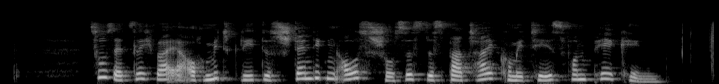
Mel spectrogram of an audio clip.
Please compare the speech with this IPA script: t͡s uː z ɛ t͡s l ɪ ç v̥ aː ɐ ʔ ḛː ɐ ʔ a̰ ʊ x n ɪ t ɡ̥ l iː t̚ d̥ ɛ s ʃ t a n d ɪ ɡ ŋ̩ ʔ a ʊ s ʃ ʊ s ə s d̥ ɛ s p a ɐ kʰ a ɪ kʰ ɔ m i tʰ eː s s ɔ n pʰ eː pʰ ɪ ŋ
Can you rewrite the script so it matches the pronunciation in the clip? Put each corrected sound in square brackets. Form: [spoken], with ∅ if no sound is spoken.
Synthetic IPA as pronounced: t͡s uː z ɛ t͡s l ɪ ç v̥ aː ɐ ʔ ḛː ɐ ʔ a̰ ʊ x [m] ɪ t ɡ̥ l iː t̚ d̥ ɛ s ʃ t [ɛ] n d ɪ ɡ ŋ̩ ʔ a ʊ s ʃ ʊ s ə s d̥ ɛ s p a ɐ [tʰ] a ɪ kʰ ɔ m i tʰ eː s [f] ɔ n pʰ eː [kʰ] ɪ ŋ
